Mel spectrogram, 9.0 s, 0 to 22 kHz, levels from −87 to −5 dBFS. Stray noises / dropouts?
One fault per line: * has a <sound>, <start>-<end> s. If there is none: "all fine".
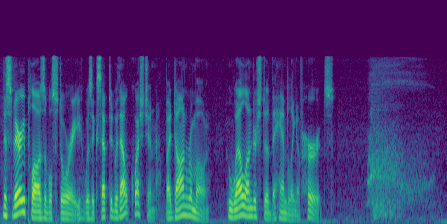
* has a sigh, 7.3-8.7 s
